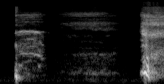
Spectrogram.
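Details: An adult woman whose voice is going out gives two short, sharp coughs separated by a faint breathy pause.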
